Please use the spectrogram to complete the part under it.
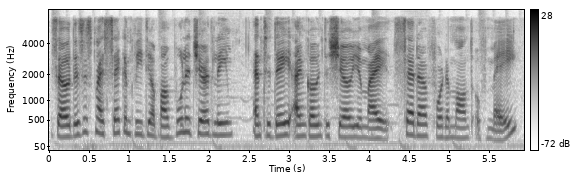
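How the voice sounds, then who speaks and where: A woman's voice: medium pitch, a little fast, muffled recording. A young woman whose first language is Russian, chatting casually through a plan-with-me video, with frequent ums and uhs. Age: young adult. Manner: relaxed, chatty, many filler ums and uhs. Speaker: vlogger.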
